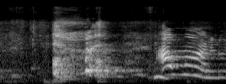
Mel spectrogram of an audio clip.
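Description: People's voices in short exclamations: two breathy, cough-like bursts about half a second and a second in, then a pitched vocal exclamation near the end.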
